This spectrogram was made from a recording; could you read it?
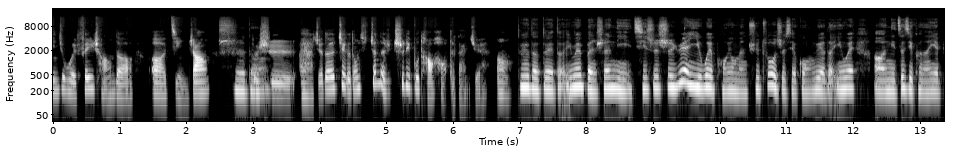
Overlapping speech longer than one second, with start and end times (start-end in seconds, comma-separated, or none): none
